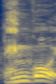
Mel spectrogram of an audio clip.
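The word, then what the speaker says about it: Van Gogh: 또 어떤 사람이 이제 반고호, 영어 발음은 뱅고 이릅니다. 뱅고.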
